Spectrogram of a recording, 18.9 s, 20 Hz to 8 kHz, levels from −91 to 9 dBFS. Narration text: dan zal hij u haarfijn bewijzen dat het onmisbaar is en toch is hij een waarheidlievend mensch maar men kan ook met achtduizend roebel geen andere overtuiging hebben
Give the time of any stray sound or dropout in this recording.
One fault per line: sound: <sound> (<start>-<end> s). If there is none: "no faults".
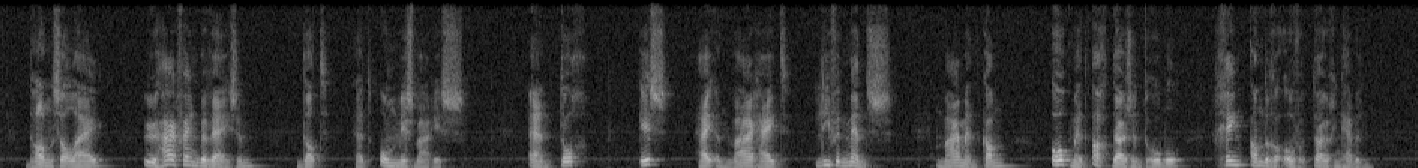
no faults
